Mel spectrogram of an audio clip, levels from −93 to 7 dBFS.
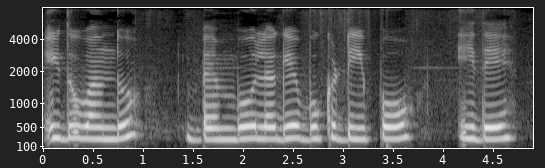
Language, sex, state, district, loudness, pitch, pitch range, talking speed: Kannada, female, Karnataka, Bidar, -13 LUFS, 255 Hz, 245-265 Hz, 75 wpm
